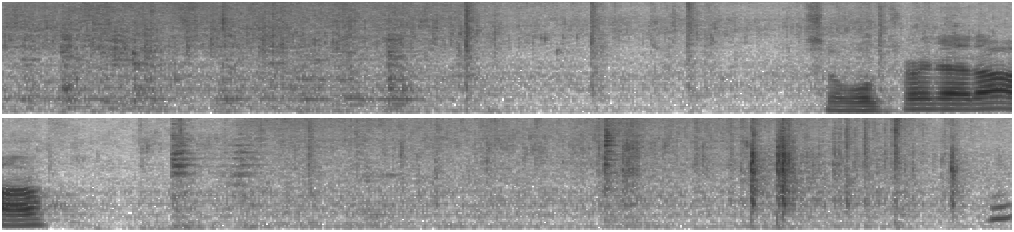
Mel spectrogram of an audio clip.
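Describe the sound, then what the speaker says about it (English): Herbs and aromatics hit hot fat in a pan with steak, giving a short, loud burst of crackling sizzle about a second long between stretches of talking and quieter background frying. "Basically, you're frying the herbs."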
